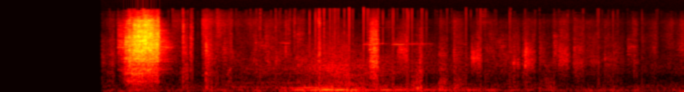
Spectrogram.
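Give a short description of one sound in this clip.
A heavy tyre rolls and thumps across a concrete floor.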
